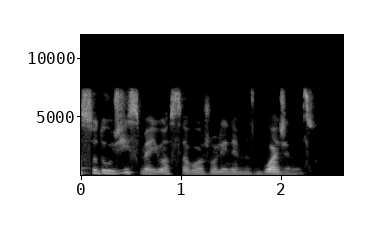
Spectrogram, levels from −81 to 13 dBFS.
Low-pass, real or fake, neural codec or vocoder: 7.2 kHz; real; none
